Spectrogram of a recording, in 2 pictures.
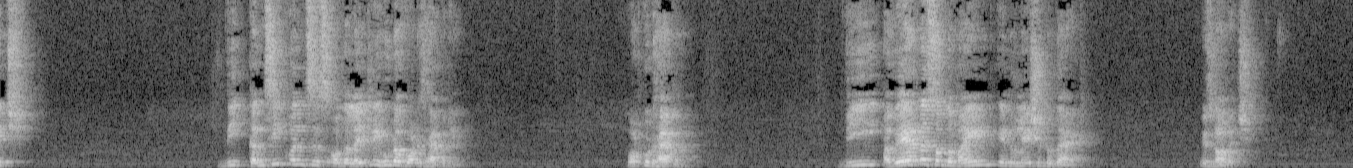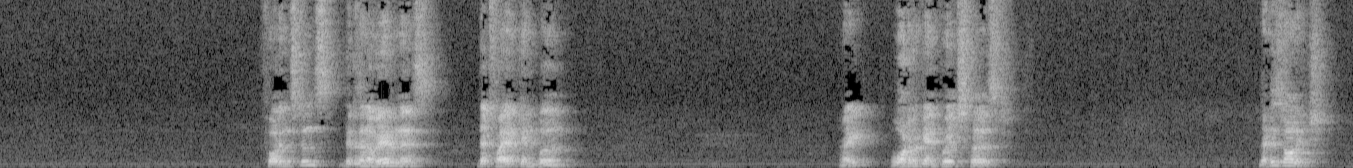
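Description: An elderly man speaks calmly and earnestly, close by, with pauses.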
